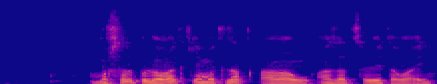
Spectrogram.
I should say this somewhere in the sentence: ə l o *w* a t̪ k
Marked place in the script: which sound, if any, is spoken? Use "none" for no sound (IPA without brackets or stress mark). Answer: ɣ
